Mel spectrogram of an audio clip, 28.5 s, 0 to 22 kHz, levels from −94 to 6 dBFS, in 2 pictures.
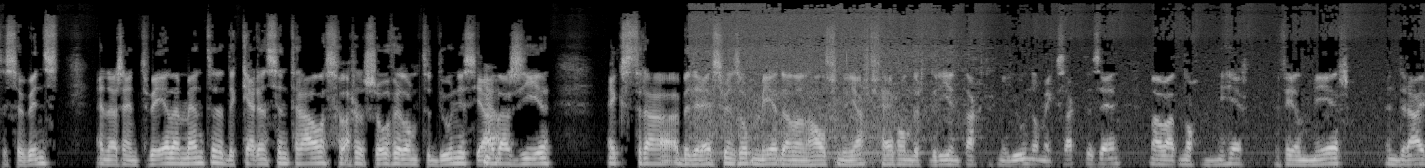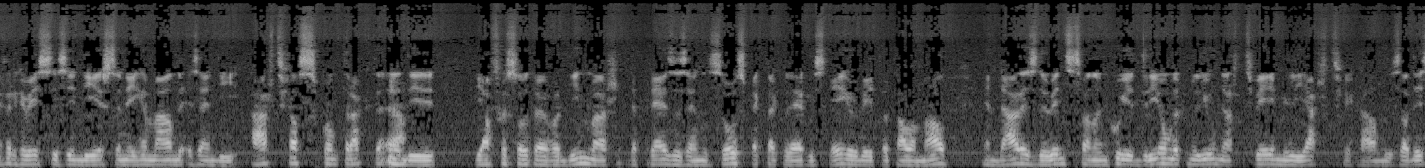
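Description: Noise suppressor artifacts run through the whole clip. The background is pulled down by about 18 dB, sinking in pauses and rising under the speech. Unlike a gate, the noise is never fully silenced.

From 0.71 to 1.51 s and again from 5.51 to 6.21 s, speech is cut by the noise suppressor. The suppressor mistakes soft speech for noise. It drops it by about 14 dB in the first stretch, about 11 dB in the second. Each time only a fifth of a second or less is affected, so word edges sound swallowed rather than the whole passage going quiet.

Around 7 s the room noise jumps by about 20 dB. From 6.88 to 9.82 s the noise suppressor is catching up. Its noise estimate lags, so the louder background leaks through first and then sinks by about 14 dB over roughly 2.9 s. This is a gradual fade after a step, not steady flutter. Once settled, the room noise sits about 13 dB below the speech.

From 9.28 s to the end at 28.49 s, speech is cut again by the noise suppressor, now far more often. 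Around 7 s of speech in total is pushed down, by up to about 22 dB. Quiet consonants and endings fade with the background.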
